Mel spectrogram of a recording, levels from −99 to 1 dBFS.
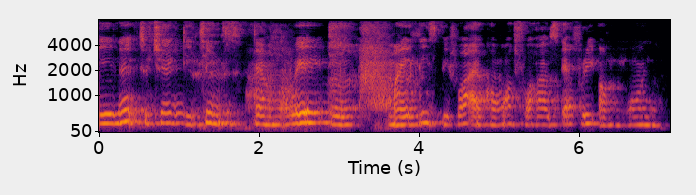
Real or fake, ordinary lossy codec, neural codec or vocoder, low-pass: fake; none; codec, 16 kHz, 16 kbps, FunCodec, trained on LibriTTS, 50 frames a second; none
